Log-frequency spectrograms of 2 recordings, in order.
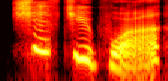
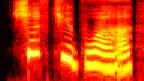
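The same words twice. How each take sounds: First: Slow, higher lightly voiced woman; Cressida's voice. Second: Said in the usual way. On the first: Cressida addressing the chef, drawn out and higher. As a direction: call his name, drawn out and high.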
